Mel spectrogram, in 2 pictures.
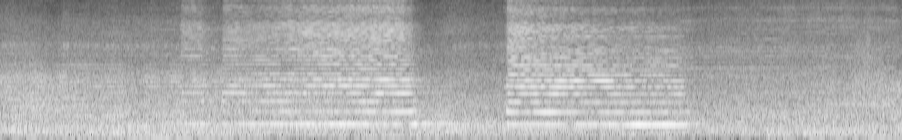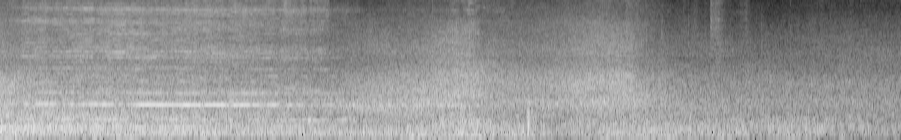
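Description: Semi-truck tractors driving past with their diesel engines running, while an air horn sounds two long blasts of about two seconds each, starting about two seconds in. A fainter, higher horn note follows around ten seconds in, and the traffic sound fades toward the end.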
